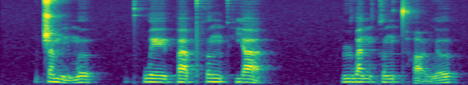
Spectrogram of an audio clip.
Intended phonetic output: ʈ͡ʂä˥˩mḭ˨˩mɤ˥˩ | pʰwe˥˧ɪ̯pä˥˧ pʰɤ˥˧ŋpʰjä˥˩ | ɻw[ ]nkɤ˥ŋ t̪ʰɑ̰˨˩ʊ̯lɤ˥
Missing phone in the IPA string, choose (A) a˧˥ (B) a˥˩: B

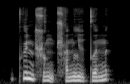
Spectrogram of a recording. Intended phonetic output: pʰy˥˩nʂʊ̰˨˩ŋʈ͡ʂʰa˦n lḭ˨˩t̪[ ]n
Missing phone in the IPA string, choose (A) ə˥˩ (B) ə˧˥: B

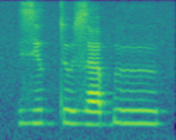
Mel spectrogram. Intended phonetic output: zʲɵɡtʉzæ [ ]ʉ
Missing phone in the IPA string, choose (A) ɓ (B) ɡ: A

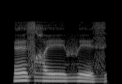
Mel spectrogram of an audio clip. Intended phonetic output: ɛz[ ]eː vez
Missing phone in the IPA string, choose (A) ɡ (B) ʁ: B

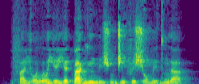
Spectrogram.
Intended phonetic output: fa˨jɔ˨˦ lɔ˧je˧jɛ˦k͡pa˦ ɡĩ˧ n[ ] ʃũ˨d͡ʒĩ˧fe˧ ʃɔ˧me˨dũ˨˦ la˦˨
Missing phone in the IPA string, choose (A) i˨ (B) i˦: A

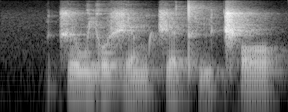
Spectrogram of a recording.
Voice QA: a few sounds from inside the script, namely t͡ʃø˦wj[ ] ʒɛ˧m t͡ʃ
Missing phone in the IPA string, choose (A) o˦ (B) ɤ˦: A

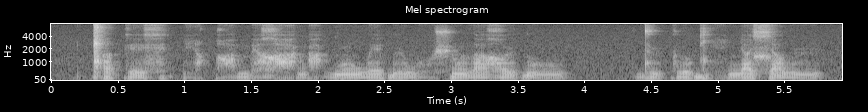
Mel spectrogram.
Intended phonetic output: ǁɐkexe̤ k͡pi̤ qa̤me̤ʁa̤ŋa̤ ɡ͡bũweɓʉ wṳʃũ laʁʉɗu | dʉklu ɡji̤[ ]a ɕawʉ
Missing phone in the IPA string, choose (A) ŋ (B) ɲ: B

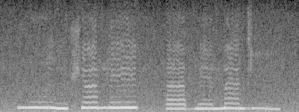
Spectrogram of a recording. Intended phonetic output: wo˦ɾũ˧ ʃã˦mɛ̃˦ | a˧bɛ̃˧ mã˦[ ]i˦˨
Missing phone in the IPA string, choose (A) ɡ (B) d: B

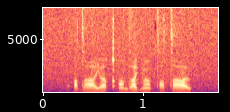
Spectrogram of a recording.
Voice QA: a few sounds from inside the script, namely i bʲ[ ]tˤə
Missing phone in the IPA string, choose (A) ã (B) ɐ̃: A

